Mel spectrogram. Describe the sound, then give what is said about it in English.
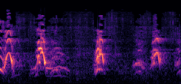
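A dog barks four times in short, high-pitched yips, spaced unevenly over a couple of seconds, against a quiet background with no one talking. “Anybody hear dogs? Is there a dog someplace?”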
